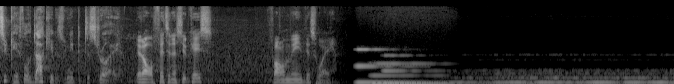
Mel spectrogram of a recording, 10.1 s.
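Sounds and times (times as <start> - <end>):
speech: 0.0 - 3.3, 4.1 - 5.6
buzzing hum of a black hole's containment field: 5.6 - 10.1.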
